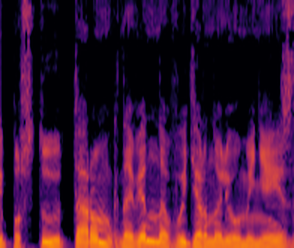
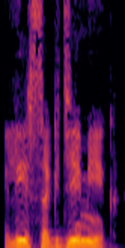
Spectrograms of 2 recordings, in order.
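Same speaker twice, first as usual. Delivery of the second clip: urgent pleading question; 5 semitones higher than usual. Acted. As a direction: press her for an answer. Desperate question to girl.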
